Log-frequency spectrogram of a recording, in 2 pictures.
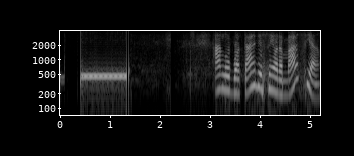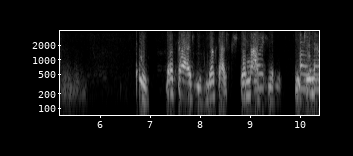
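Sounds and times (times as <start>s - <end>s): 
telephone line tone during a call transfer: 0.0s - 1.4s
speech: 3.1s - 5.4s, 6.8s - 10.3s.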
